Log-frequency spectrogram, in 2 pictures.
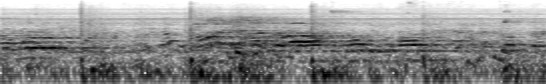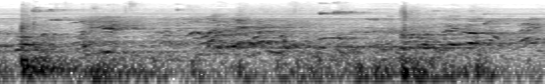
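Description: Basketball bouncing on a hardwood gym floor as it is dribbled, the bounces echoing in the hall, over indistinct voices of players and spectators.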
